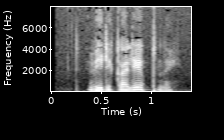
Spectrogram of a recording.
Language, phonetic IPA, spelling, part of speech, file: Russian, [vʲɪlʲɪkɐˈlʲepnɨj], великолепный, adjective, Ru-великолепный.ogg
- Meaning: 1. magnificent, splendid, excellent, grand, elegant 2. gorgeous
